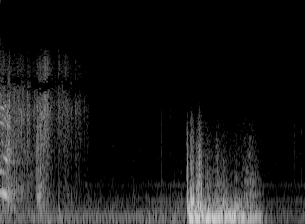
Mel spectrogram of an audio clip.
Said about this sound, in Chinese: 屋里又发出了爆炸声。这声爆炸不是地雷， 也不是炸弹，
